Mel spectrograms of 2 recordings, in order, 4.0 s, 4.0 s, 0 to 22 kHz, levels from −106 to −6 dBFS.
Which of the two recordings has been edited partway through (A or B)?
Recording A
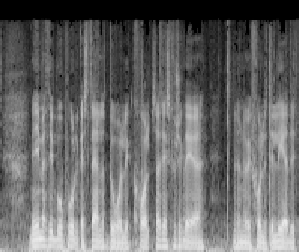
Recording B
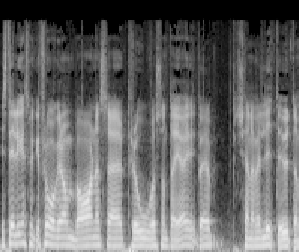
A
